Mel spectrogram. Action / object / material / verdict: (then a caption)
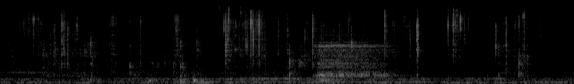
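tap / sugar crystal candy / crystallized sugar / none. A small, rough chunk of pink crystallized edible sugar candy, held in one hand, is scratched and tapped with long blue acrylic nails. The result is a run of crisp, bright scratching, crackling and sharp little clicks that stop dead with no ring.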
